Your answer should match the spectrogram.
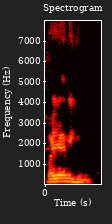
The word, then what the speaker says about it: Bayanihan: at the, how do you pronounce the first and the Bayanihan? Is that right? Bayanihin.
